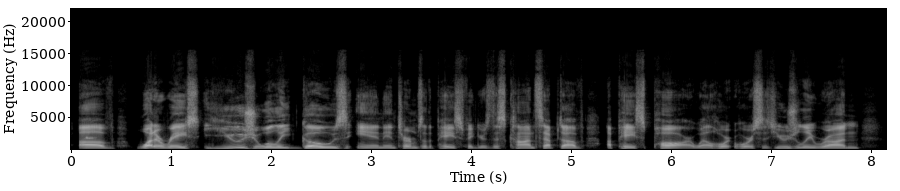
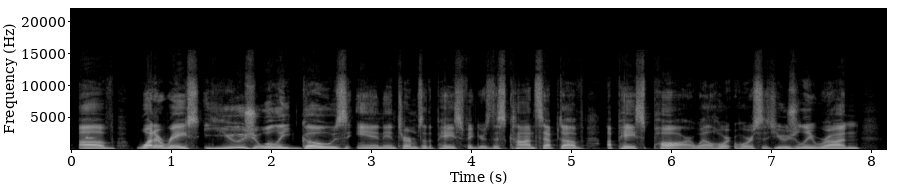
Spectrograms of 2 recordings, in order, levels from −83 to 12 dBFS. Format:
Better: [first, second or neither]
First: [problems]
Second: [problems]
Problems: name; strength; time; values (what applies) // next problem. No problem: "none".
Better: second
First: thin; somewhat; fading below 300 Hz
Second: none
